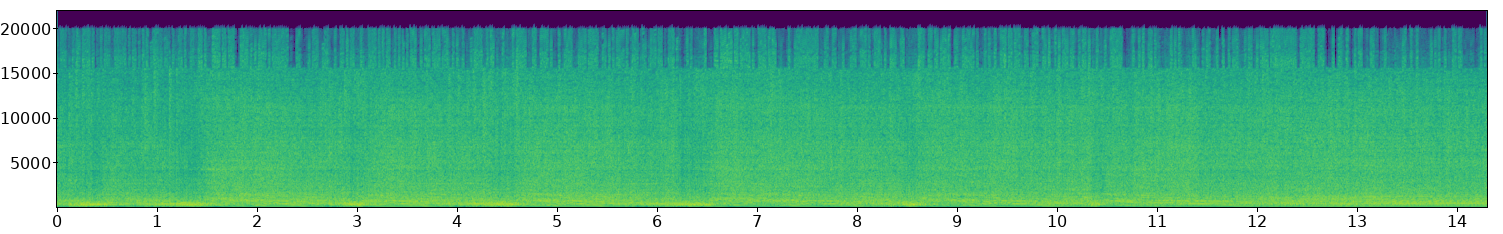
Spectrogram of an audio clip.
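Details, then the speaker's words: 1993 Suzuki RM125 two-stroke dirt bike, freshly rebuilt, fouling plugs: repeated throttle blips, revs sagging back lazily to a burbly idle; crisper with fuel tap off, owner suspects carburetor running very rich. "all right so I kept on turning on and off the gas and you can definitely hear the difference between the throttle response when the gas was on and off it was a lot crispier with the gas off"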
